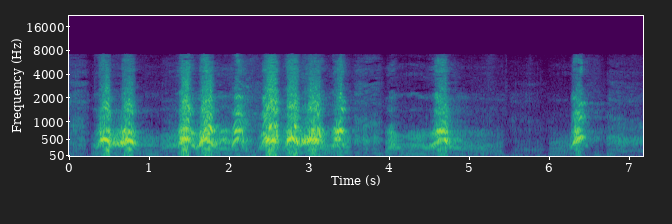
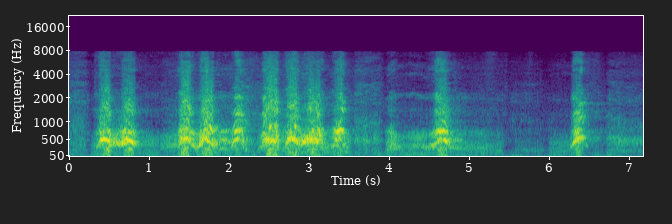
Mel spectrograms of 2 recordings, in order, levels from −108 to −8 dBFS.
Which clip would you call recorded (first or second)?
first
